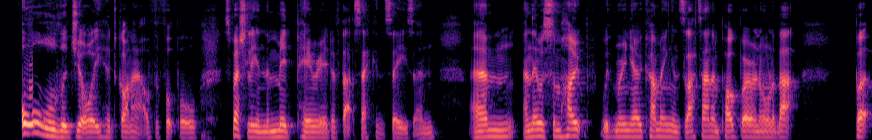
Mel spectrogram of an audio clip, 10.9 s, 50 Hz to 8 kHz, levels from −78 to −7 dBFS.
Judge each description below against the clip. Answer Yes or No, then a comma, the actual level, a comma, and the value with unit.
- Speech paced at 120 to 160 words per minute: No, average, 200 wpm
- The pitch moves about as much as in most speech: No, narrow, 1.9 semitones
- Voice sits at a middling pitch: No, low, 125 Hz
